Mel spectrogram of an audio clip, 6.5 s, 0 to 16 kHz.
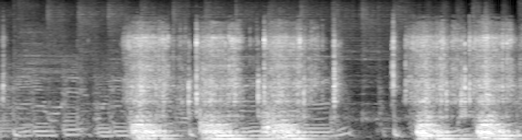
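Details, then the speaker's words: Husqvarna 122C string trimmer with a won't-start complaint, catches in short rough bursts that die off between pulls, ignition cutting on and off; suspected failing ignition module, kill switch circuit also possible. "We confirmed the customer complaint that it won't start, and if you notice there, it acted like the ignition was cutting on and off."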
